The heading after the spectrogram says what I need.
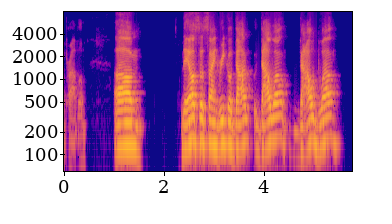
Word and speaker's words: Dowdle: They also signed Rico Dowdwell. How do I say his name, Steve? Dowdle.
